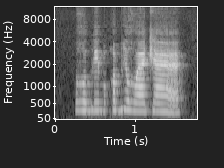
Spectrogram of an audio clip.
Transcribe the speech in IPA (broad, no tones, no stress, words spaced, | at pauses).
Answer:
ʁʷibeːbuqʷi biʁʷæːt͡ʃæː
